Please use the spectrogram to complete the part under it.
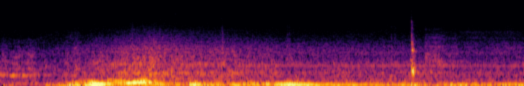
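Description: A classic Ferrari engine turns over and catches, its low mechanical rumble swelling into a couple of revs before settling into a steady idle, close and fairly loud.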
